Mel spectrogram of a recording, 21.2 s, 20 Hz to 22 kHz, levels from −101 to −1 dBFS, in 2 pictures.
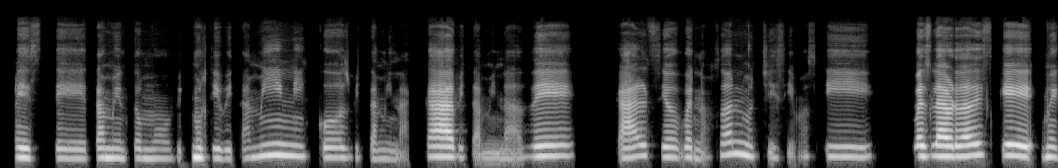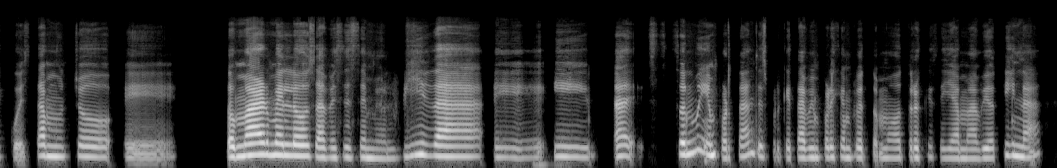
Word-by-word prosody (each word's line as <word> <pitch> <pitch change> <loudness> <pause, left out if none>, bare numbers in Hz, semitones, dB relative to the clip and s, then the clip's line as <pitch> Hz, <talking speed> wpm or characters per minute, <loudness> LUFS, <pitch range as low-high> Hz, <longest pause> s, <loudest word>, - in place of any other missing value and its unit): este 185 -2 -2
también 190 -1 0
tomo 180 -1 -8 0.2
multivitamínicos, 200 +2 -1
vitamina 175 -4 -14 0.2
K, 215 0 +7
vitamina 95 - -12
D, 225 +2 +1 0.4
calcio, 210 0 -1
bueno, 200 -3 -6
son 260 +2 0
muchísimos. 215 -1 -7
Y, 210 0 -5 0.4
pues, 220 0 +4
la 225 -1 +8
verdad 220 +1 +6
es 250 0 -1
que 225 -3 +6
me 210 0 -2
cuesta 230 +2 -6
mucho, 215 -2 -3
eh, 90 -2 -12 0.5
tomármelos, 235 +1 +6
a 200 - +1
veces 195 0 -8
se 200 -1 -7
me 185 -1 -4
olvida, 215 +2 0
eh, 195 -1 -13
y, 210 -1 -6 0.2
ah, 225 +1 -1 0.4
son 260 +1 +3
muy 325 -2 -3
importantes, 220 +1 -3
porque 190 -2 -15
también, 195 0 -4
por 200 0 -7
ejemplo, 195 -1 -7
tomo 190 0 -12
otro 195 0 -8
que 205 - -21
se 185 -1 -17
llama 180 -1 -7
biotina, 210 +6 -4
205 Hz, 125 wpm, -21 LUFS, 190-225 Hz, 0.5 s, la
